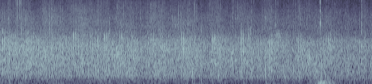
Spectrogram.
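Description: A crowd applauds steadily, a dense wash of many hands clapping at an even, fairly loud level for the whole stretch, with no voices standing out.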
